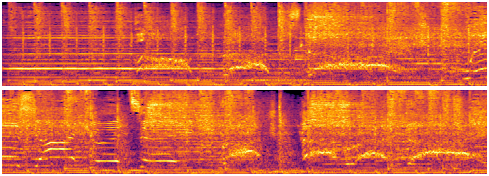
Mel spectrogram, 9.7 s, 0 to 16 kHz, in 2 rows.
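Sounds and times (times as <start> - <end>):
harsh screamed vocals: 0.0 - 4.9, 6.9 - 9.6
distorted guitars in an emo rock song: 0.0 - 9.6
pounding drums: 0.0 - 9.6.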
